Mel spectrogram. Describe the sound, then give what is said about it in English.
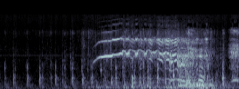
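A horse named Morning Star clops at a steady walking pace for about a second as he comes over to a boy, then a loud whinny rings out and carries on, wavering, until the end. “Look, Dad, he came right over to me.”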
